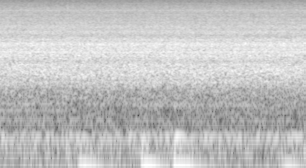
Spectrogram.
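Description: Steady background hiss with a low hum underneath, with no distinct events.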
